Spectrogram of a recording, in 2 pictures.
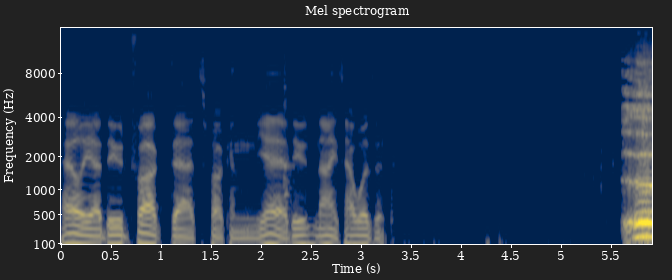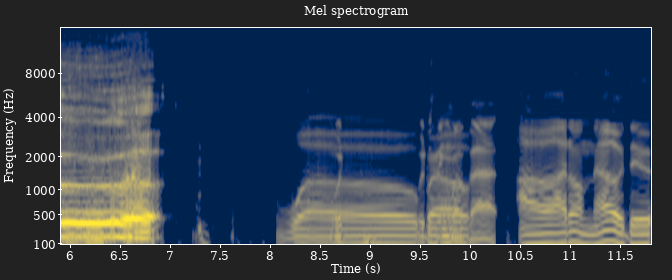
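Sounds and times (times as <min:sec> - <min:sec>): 
speech: 0:00.0 - 0:03.4, 0:05.6 - 0:06.8, 0:09.6 - 0:11.8
loud rumbling burp after chugging beer: 0:05.6 - 0:07.1.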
